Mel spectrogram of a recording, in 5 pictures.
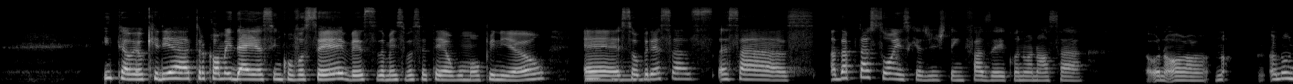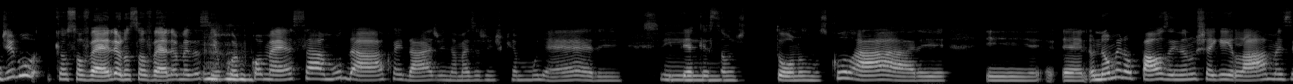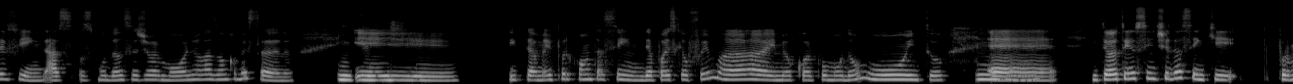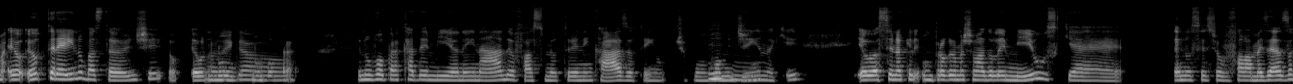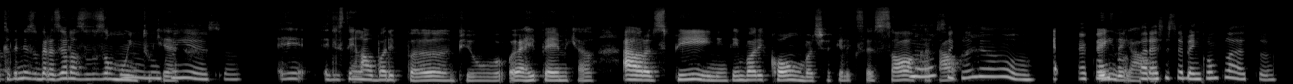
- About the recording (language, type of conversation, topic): Portuguese, advice, Como você tem se adaptado às mudanças na sua saúde ou no seu corpo?
- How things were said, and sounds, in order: laugh; in English: "home gym"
